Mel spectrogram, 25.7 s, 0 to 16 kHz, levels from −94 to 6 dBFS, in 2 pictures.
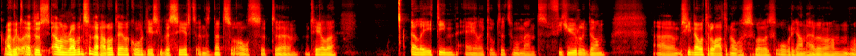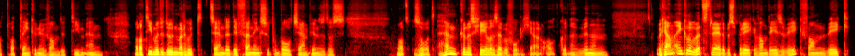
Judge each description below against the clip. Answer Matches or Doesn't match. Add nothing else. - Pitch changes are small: Doesn't match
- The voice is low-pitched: Matches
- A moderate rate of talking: Doesn't match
